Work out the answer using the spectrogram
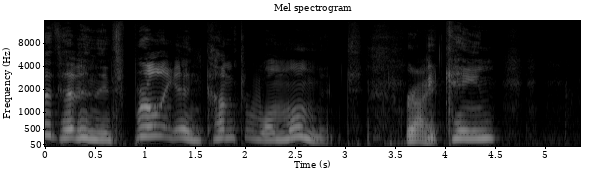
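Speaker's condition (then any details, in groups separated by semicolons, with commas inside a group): Cerebral palsy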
